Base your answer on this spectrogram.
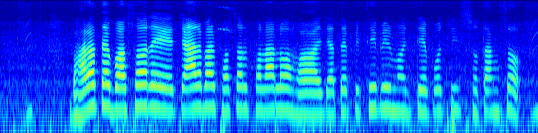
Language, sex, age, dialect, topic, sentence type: Bengali, female, 18-24, Jharkhandi, agriculture, statement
